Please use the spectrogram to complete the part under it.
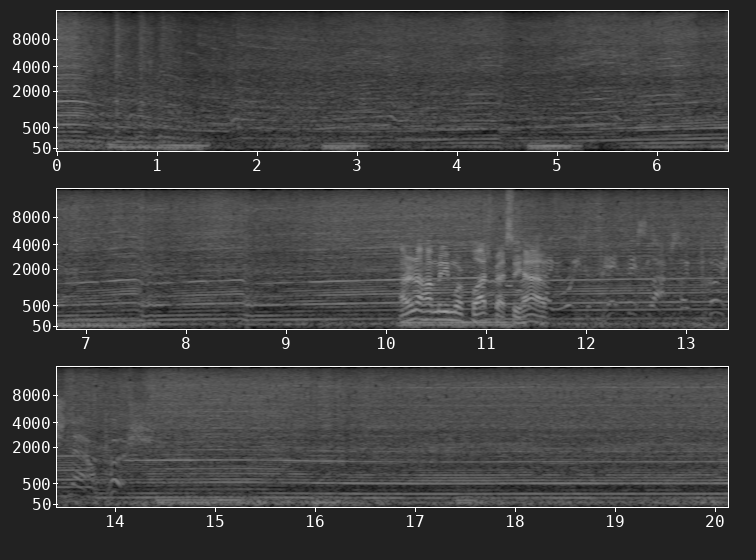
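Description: A racing car engine whines steadily, rising and falling in pitch as it shifts gears.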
